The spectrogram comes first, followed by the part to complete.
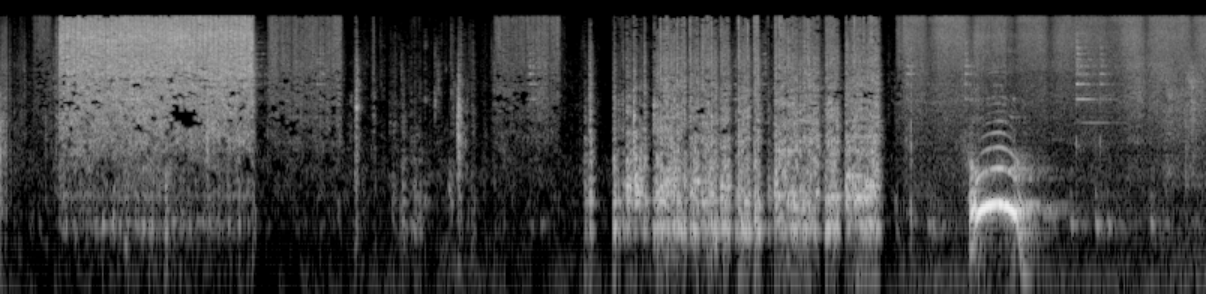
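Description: Shrinking disc rubbing across the high spot of a Model A's sheet-steel body panel in two runs, with light clicks between them. A short, loud hooting tone that rises and falls comes near the end.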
